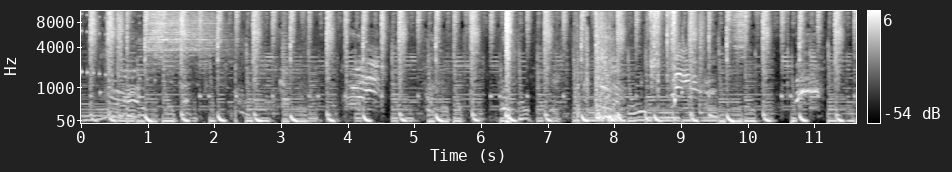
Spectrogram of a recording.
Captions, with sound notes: Ugghh argh! [Tendon snap, bone pops out of socket] Argh! Ahh!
